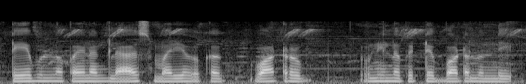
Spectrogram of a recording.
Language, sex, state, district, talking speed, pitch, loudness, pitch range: Telugu, male, Telangana, Hyderabad, 115 wpm, 140 Hz, -17 LUFS, 135-145 Hz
